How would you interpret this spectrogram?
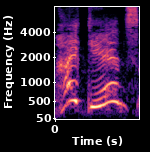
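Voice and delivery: put-on high, bright greeting to little kids; kids' show host. Parent mimics a kids' cartoon host, high and cheery. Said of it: "Katong Mickey Mouse Clubhouse".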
